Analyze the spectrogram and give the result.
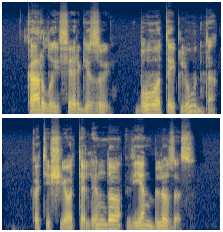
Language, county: Lithuanian, Alytus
